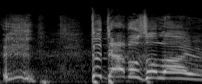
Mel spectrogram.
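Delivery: very slow, high-pitched, exasperated, drawn-out cry. Retelling how Rusty reacts to a delayed flight: imitating Rusty yelling. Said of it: "he just yells out".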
